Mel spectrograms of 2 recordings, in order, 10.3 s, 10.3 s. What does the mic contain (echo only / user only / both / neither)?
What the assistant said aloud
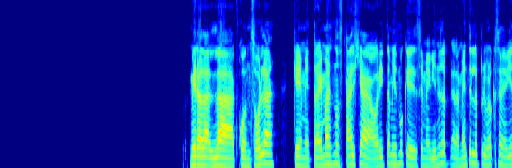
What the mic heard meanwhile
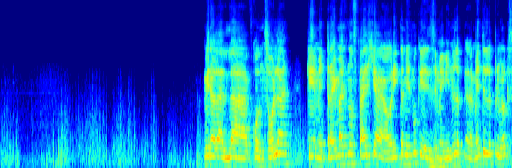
both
